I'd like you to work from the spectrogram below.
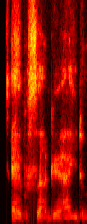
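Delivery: low, murmured, very quiet, barely audible voice. Retelling how a man walked up to a woman: imitating a man talking low. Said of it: "I'm speaking too low?".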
